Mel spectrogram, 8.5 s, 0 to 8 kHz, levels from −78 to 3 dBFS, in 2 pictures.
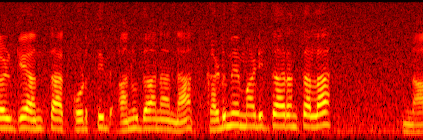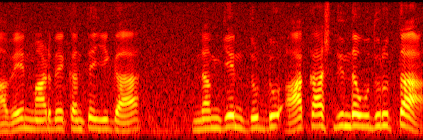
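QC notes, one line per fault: No faults found: the speech carries nothing above 8 kHz, as expected from the call microphone processing, and room noise sits about 22 dB below it.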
